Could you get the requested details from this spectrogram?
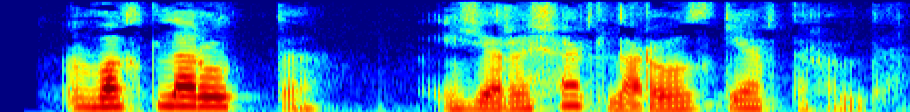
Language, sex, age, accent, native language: Uzbek, female, under 19, Toshkent shahri, Uzbek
